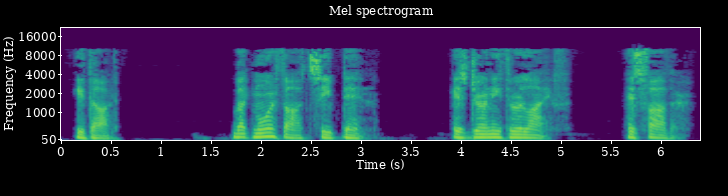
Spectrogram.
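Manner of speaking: ordinary delivery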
